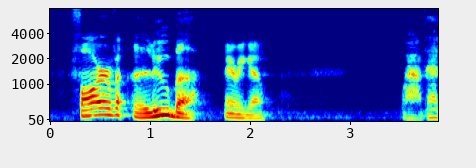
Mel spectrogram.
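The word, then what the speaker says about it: Favre-Leuba: There's your Farer Luba I keep having to remind myself to pronounce it correctly. Farv Luba. Farv Luba.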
